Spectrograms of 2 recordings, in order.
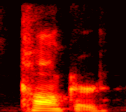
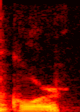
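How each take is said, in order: First: The second syllable sounds like curd. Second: The second syllable sounds like cord.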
